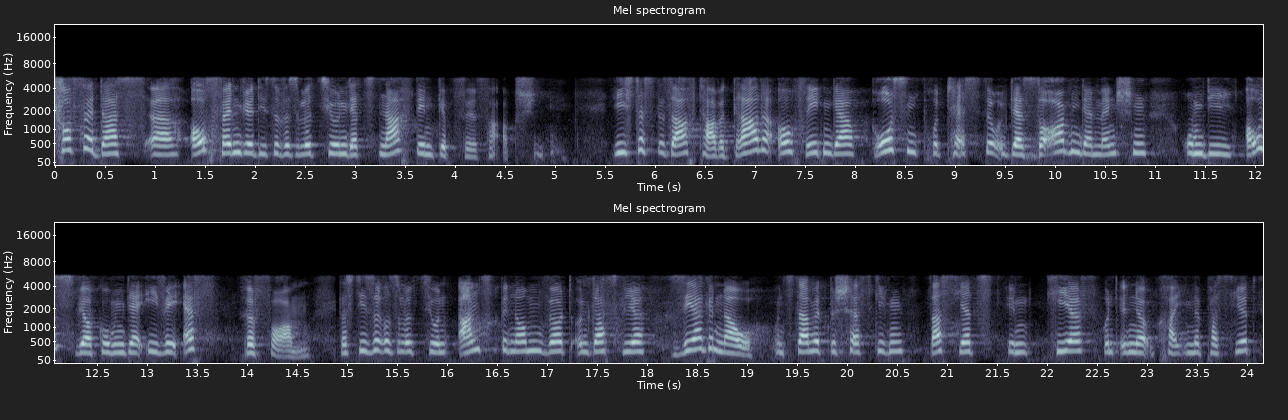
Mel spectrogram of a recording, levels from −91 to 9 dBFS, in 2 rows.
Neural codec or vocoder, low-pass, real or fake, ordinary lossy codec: codec, 24 kHz, 0.9 kbps, WavTokenizer, small release; 5.4 kHz; fake; AAC, 48 kbps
